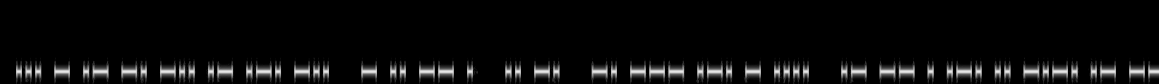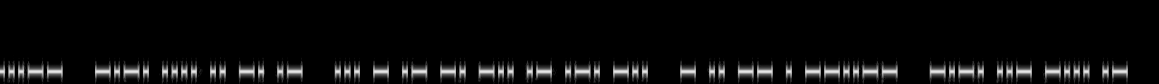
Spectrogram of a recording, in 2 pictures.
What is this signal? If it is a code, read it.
Morse code, heard as a keyed tone, about 25 wpm, 600 Hz. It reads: STANDARD TIME IN NORTH AMERICA, CHINA STANDARD TIME, CUBA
